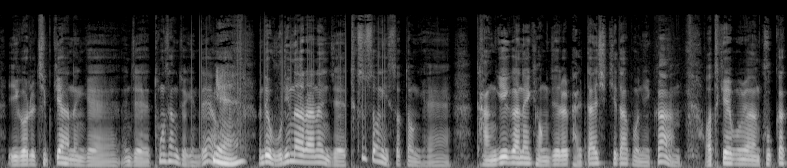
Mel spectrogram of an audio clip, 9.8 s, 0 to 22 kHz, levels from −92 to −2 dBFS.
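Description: A train of clicks runs from 2.39 to 4.81 s: around thirty similar pops, about 12 per second at uneven spacing, standing well above the speech, likely from electrical interference.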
